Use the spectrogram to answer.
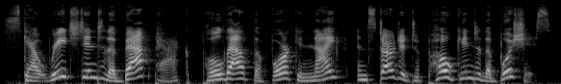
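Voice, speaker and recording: A woman reading a storybook aloud to young children, with expressive, emphatic delivery and deliberate phrasing. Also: fairly high pitch.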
